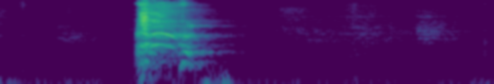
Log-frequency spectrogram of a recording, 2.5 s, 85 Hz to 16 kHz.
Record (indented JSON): {
  "cough_length": "2.5 s",
  "cough_amplitude": 6363,
  "cough_signal_mean_std_ratio": 0.33,
  "survey_phase": "alpha (2021-03-01 to 2021-08-12)",
  "age": "18-44",
  "gender": "Female",
  "wearing_mask": "No",
  "symptom_none": true,
  "smoker_status": "Never smoked",
  "respiratory_condition_asthma": false,
  "respiratory_condition_other": false,
  "recruitment_source": "REACT",
  "submission_delay": "2 days",
  "covid_test_result": "Negative",
  "covid_test_method": "RT-qPCR"
}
